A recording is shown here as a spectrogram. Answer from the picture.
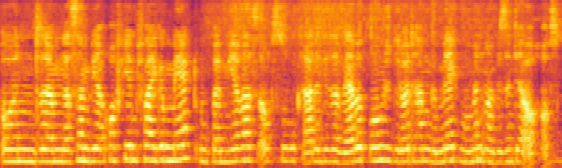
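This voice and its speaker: A woman with a medium pitch talks at a very fast pace. Noticeable background noise runs underneath. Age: 30s. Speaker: social media marketer and photographer. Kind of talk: interview.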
